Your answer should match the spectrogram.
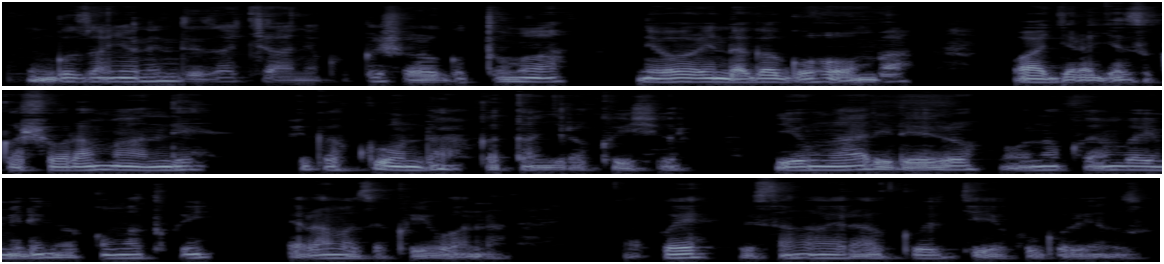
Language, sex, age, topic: Kinyarwanda, female, 25-35, finance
